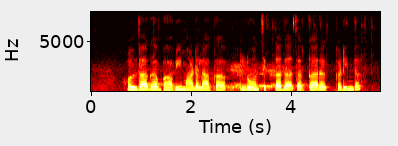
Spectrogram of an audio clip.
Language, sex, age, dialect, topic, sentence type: Kannada, female, 18-24, Northeastern, agriculture, question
